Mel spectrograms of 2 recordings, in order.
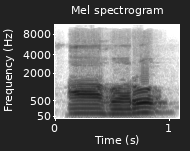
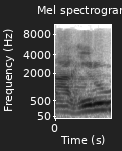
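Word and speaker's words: آخَرُ: Bukan akhiru bukan? Oh iya akhor, jangan apa akhir.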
